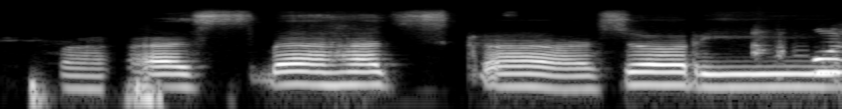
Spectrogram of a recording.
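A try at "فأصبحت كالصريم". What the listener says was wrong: Nah, ini kaknya langsung ke so ya, ada tasydid jadi ditekan. Kasorim. Coba ulangi.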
